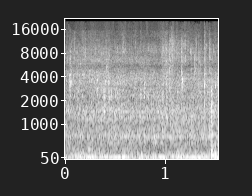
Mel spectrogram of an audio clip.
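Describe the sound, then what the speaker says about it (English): Quinoa being rinsed under a running kitchen tap, a steady, close gush of water over the grains that holds evenly through the brief moment. "We are going to wash it thoroughly with running water."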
